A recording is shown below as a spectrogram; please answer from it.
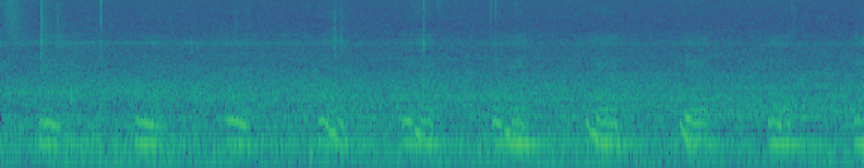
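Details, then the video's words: Leo, a black golden British Shorthair father cat, snores loudly while asleep, cuddling the mother cat Mimi and their kittens indoors. Low, rhythmic, throaty snores come about once every second or so, steady breaths with faint light clicks between them. "Daddy cat gently takes care mom cat and their kittens, hugs all to sleep and snoring loudly"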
